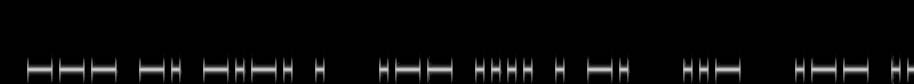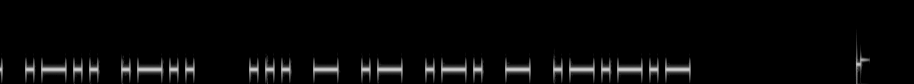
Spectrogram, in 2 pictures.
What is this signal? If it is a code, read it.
Morse code, heard as a keyed tone, about 16 wpm, 700 Hz. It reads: ONCE WHEN U WILL START.
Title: Sentences from Top 300 Words and Abbreviations 15wpm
